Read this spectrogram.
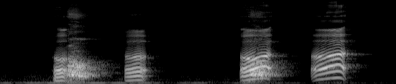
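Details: Dog indoors barking at a wall after suddenly waking up; four short, harmonic barks with arched pitch, spaced roughly a second apart, in a small room.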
